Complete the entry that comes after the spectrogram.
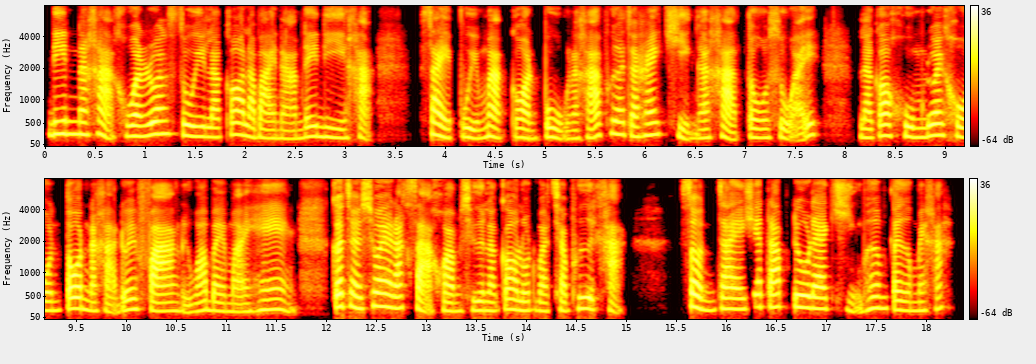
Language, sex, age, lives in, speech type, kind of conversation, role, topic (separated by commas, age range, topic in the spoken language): Thai, female, 25-29, Thailand, read, expert-assistant, expert, มีไอเดียอะไรบ้างที่จะทำให้เกษตรกรมีรายได้ดีขึ้นโดยไม่ทำลายธรรมชาติ?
